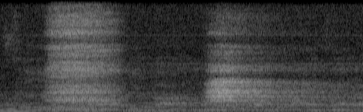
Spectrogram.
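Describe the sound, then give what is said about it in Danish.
A slow, deep breath drawn in and then let out, two long airy swells of breathing sound, with soft low background tones underneath and no talking. “Tag lige en dyb vejrtrækning.”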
